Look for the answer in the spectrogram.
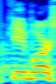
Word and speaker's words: Chebar: He came by the brook called Chebar or Kabar, some pronounce it that way as well.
